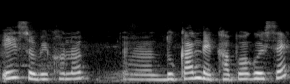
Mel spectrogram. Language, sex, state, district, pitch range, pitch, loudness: Assamese, female, Assam, Sonitpur, 240-275 Hz, 255 Hz, -17 LUFS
